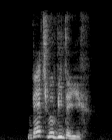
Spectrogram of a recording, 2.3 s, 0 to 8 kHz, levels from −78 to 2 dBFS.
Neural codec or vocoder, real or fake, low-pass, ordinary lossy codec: none; real; 7.2 kHz; AAC, 48 kbps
